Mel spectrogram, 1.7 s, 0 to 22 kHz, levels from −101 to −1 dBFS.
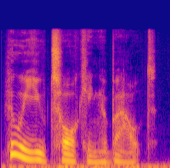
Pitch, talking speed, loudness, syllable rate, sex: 125 Hz, 175 wpm, -18 LUFS, 5.7 syllables/s, male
